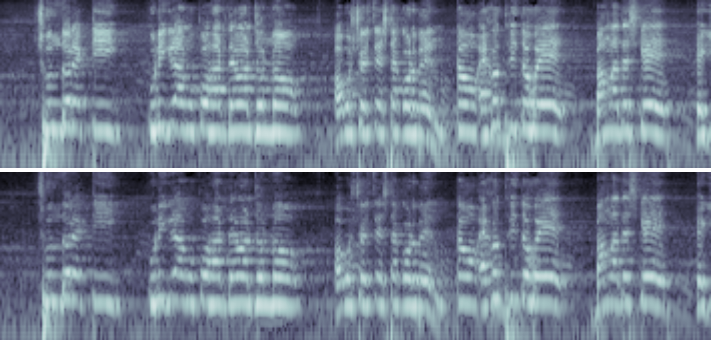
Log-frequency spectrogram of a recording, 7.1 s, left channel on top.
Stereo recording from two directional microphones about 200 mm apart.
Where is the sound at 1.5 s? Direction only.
50° right (ahead or behind).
